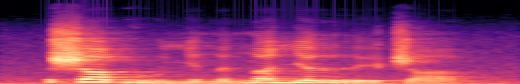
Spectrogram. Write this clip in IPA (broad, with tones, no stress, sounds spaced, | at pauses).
ʃ a˦ b uː˨ ɲ e˨ n ɛ˦ n a˦ ɲ ɛ˦ r e˨ t͡ʃ a˨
